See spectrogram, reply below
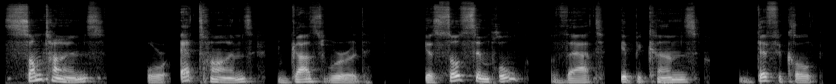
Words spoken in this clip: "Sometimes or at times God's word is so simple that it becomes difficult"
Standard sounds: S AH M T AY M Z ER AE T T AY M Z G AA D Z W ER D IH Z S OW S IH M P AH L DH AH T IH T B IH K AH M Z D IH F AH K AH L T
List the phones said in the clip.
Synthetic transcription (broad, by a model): S AH M T AY M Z ER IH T T AY M Z G AA D Z W ER D IH Z S OW S IH M P L DH AH T IH T B IH K AH M Z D IH F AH K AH L T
